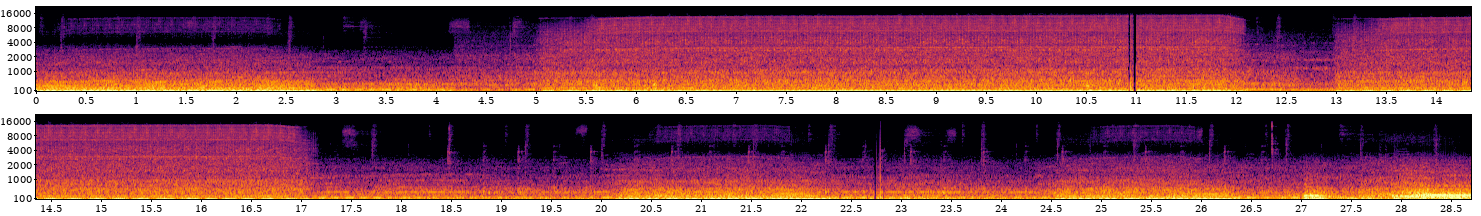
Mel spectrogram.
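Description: A heavy truck engine rumbles steadily, growing louder and quieter by turns.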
